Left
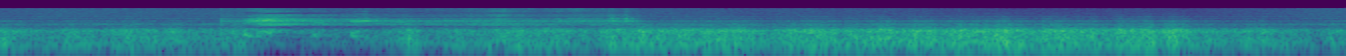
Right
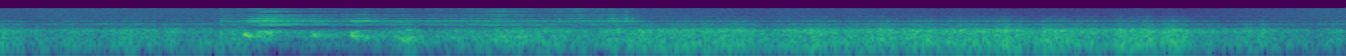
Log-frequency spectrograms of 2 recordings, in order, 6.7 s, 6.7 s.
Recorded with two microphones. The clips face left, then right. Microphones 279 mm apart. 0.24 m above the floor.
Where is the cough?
50° right (ahead or behind).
